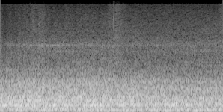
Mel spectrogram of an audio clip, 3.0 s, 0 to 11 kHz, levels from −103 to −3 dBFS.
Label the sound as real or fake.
real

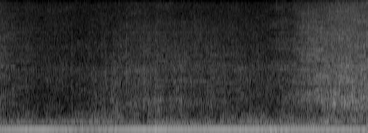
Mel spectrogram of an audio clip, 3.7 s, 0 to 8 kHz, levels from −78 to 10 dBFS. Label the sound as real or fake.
fake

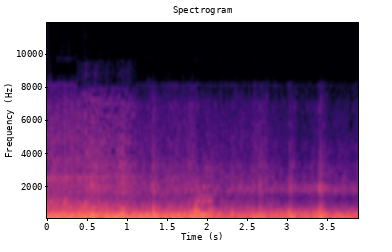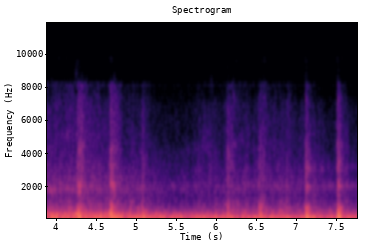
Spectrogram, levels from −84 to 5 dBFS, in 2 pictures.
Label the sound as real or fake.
real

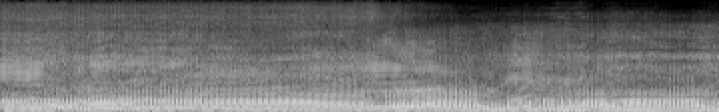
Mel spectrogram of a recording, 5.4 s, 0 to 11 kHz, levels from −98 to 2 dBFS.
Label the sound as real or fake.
real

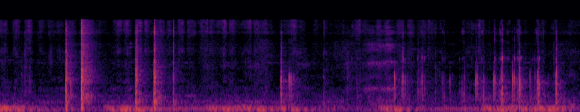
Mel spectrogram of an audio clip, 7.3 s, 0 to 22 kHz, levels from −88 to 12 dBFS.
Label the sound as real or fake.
fake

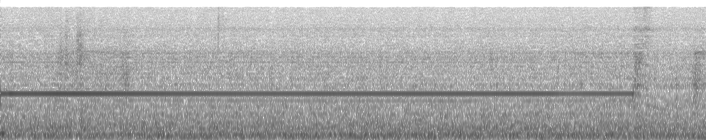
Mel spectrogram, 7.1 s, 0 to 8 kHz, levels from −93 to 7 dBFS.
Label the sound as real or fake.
real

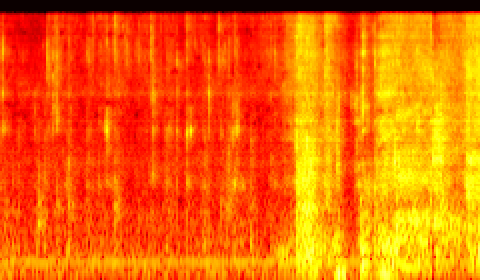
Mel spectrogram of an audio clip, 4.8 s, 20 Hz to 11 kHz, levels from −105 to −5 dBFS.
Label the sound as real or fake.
fake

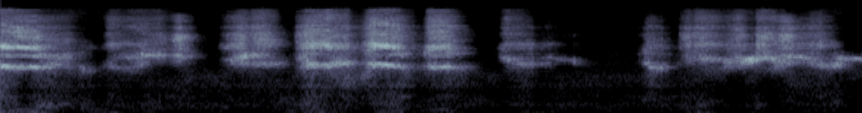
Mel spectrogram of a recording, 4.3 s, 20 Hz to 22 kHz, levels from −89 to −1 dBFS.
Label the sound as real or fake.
fake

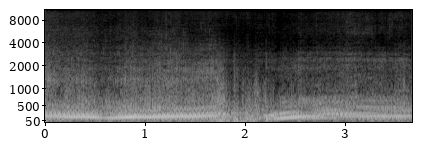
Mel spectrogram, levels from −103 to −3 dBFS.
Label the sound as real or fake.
real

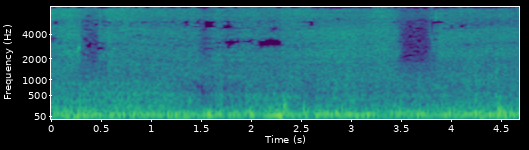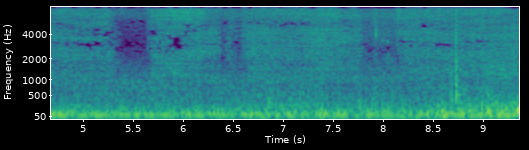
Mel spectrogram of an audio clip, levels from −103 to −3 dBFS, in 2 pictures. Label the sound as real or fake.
fake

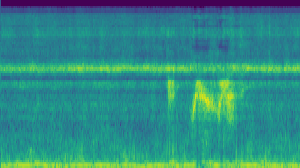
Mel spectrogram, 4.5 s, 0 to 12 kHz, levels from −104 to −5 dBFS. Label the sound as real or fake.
fake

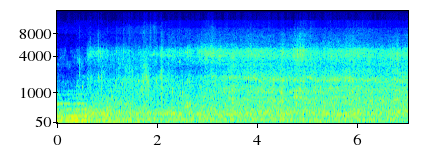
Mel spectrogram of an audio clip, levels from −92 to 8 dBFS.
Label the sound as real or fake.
fake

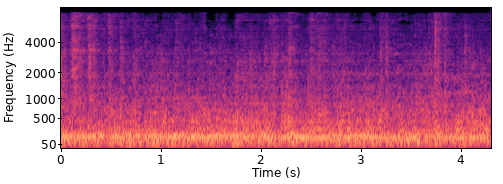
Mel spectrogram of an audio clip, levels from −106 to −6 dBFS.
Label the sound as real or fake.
fake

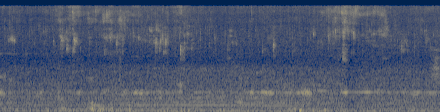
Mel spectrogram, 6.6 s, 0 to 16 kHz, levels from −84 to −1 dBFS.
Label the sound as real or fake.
real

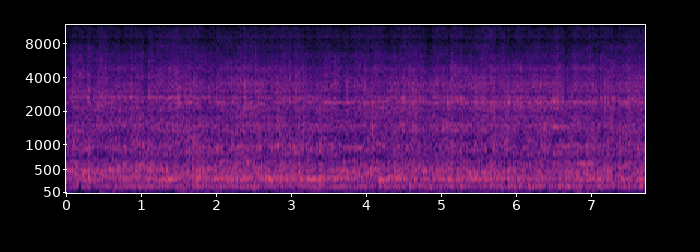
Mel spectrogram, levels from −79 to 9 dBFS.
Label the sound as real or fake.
fake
